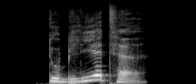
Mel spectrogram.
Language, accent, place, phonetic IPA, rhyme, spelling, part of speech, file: German, Germany, Berlin, [duˈbliːɐ̯tə], -iːɐ̯tə, doublierte, adjective / verb, De-doublierte.ogg
- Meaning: inflection of doublieren: 1. first/third-person singular preterite 2. first/third-person singular subjunctive II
